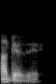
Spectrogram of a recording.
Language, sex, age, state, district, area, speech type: Malayalam, male, 45-60, Kerala, Kottayam, urban, conversation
